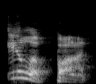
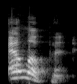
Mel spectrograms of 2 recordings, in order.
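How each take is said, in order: First: The vowels are said in a New Zealand accent. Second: The vowels are said in a standard accent. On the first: The speaker calls it wrong. "not elephant" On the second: The speaker calls it right. "It's elephant"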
